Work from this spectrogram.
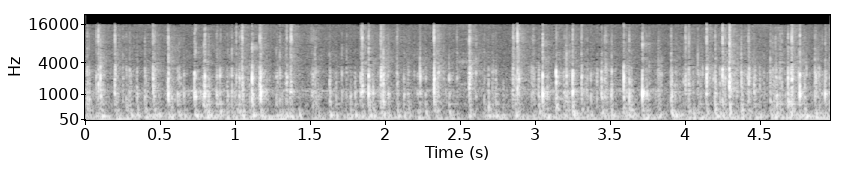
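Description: Fast typing with fingertips and long red-painted nails on a backlit aluminium laptop keyboard, its plastic keys covered by a red silicone skin. A rapid, steady stream of soft, dampened key taps with brighter ticks mixed in, each one dying away almost instantly.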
